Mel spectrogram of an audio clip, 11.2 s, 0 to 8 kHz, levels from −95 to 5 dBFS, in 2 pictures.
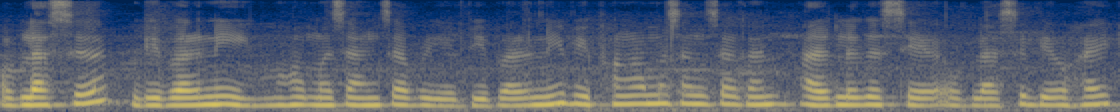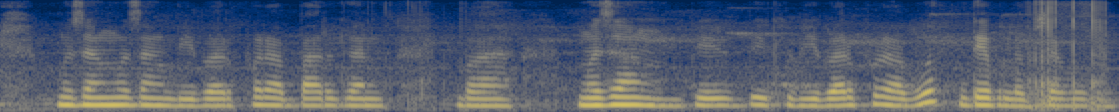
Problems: low volume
